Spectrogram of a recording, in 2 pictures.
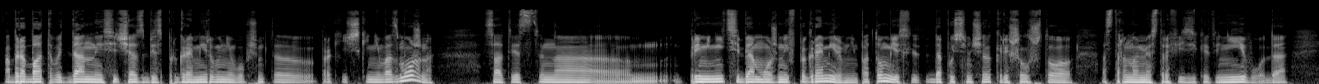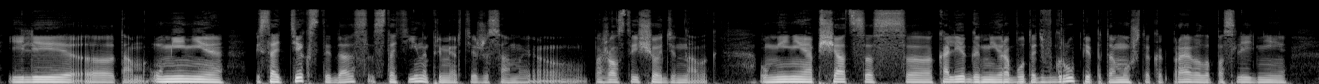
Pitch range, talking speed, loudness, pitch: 105-120 Hz, 125 wpm, -18 LUFS, 110 Hz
